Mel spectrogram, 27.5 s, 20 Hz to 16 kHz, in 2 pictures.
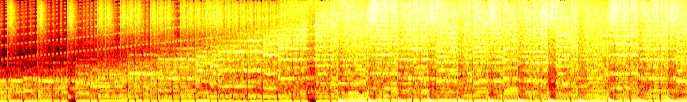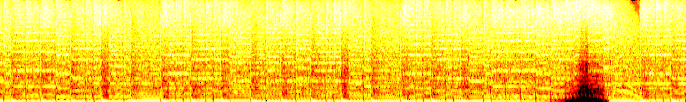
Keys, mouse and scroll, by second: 2.0 click, 3.6 click, 3.6 right click, 5.9 alt+click, 6.5 alt+right click, 7.2 shift+middle click, 8.3 alt+click, 9.7 shift+middle click, 10.4 shift+middle click, 11.0 right click, 12.2 g, 15.4 click, 17.0 g, 19.9 middle click, 21.3 a, 21.6 s, 26.6 click.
